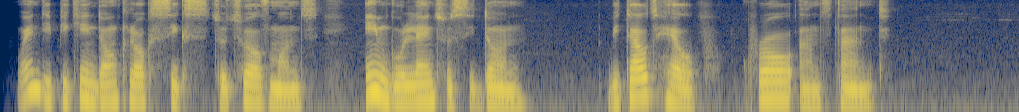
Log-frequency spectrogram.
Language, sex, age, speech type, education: Nigerian Pidgin, female, 30-45, spontaneous, tertiary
